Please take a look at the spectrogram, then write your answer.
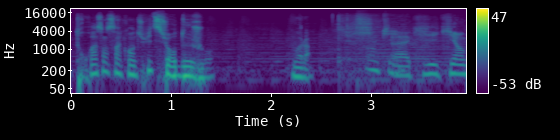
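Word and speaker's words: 358/2 Days: Et j'ai vu sur Wikipédia hier qu'en fait, ça se dit 358 sur 2 jours.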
